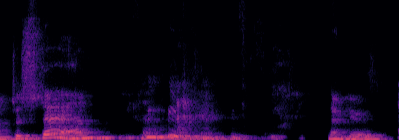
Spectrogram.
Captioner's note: laughter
